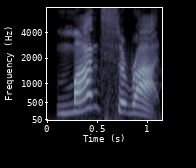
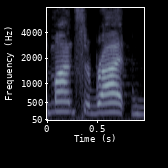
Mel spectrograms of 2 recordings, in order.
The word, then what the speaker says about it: Montserrat: Okay Joni, Montserrat, am I saying that right?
